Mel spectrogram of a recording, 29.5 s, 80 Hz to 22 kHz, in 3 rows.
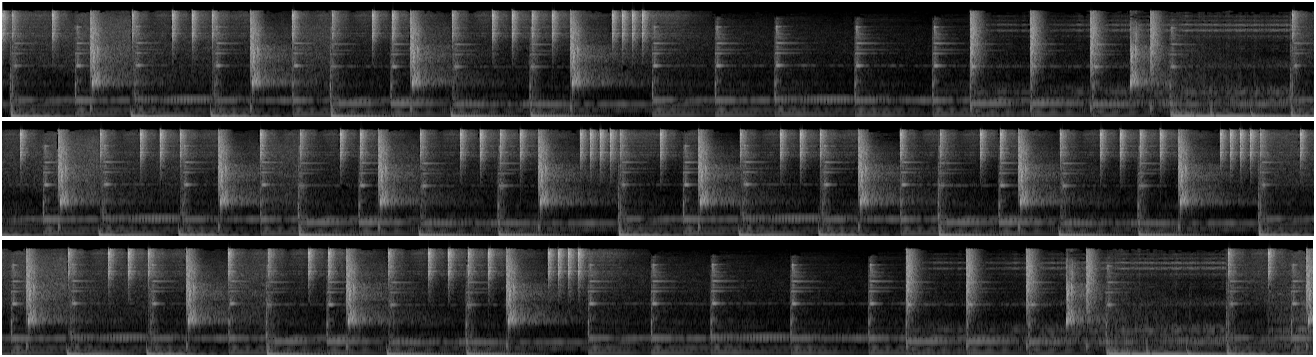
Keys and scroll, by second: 0.7 u, 2.3 u, 4.4 u, 5.4 u, 10.7 u, 14.6 u, 15.0 Tab, 16.4 Tab, 18.8 u, 20.2 u, 20.6 Tab, 22.5 u, 24.2 u, 26.2 u, 27.1 u, 28.2 u, 29.1 u.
